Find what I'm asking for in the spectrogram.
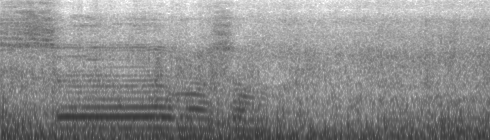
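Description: Loud wind buffets the microphone aboard a fishing boat in bad weather while rough sea waves surge around it, with a brief tonal whine mixed into the constant roar.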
